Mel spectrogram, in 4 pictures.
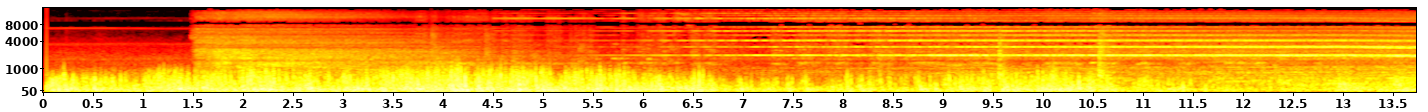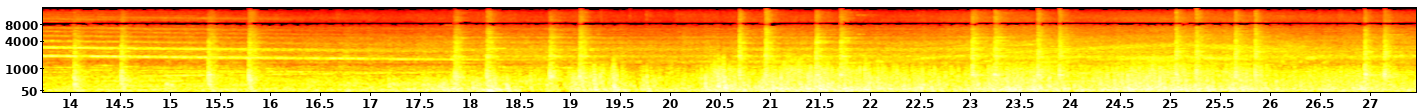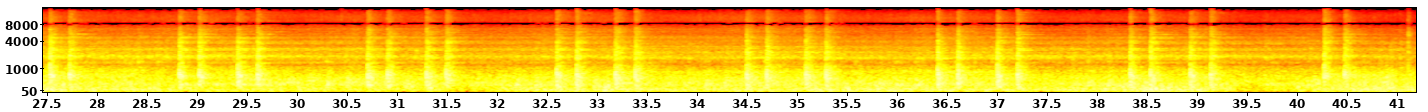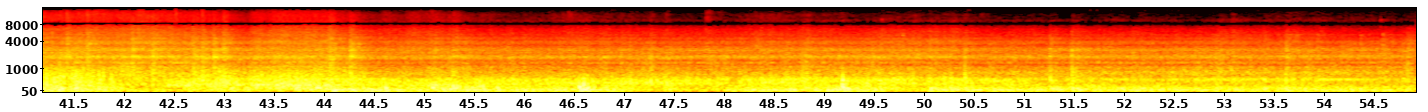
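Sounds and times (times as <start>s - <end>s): train rumble: 0.2s - 54.9s.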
